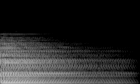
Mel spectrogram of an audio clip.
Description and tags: Piano ff 007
